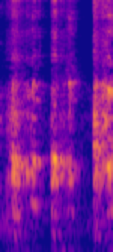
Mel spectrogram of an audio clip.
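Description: Two short, harsh cough bursts from a child in a quiet room, part of a whooping cough (pertussis) coughing spell.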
